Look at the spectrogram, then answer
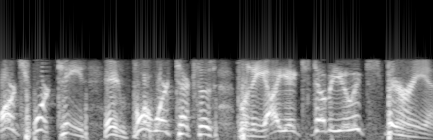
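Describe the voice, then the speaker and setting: A man puts on a character voice at a high pitch. He moves at a moderate pace with very wide pitch swings. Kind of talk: big, loud announcer.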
